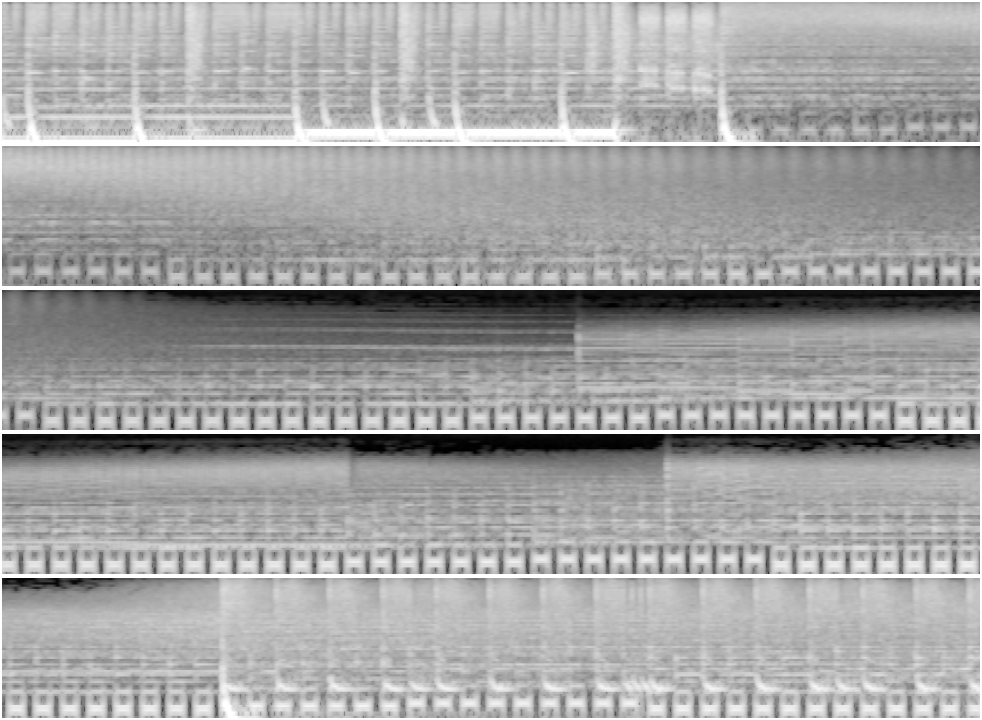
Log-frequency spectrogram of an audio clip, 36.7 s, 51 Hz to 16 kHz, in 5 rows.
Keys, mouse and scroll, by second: 0.0-0.2 typing, 1.0 click, 1.8 Tab, 2.3 click, 4.5-6.0 typing, 6.7 click, 9.5-11.0 typing, 11.2 Return, 12.0 click, 14.2 right click, 14.6 F10, 15.2-16.5 drag, 15.7-17.3 typing, 18.1-19.9 drag, 20.5-22.2 typing, 22.6 click, 26.4 Tab, 26.4 F10, 26.5 right click, 27.2 click, 27.8-29.3 typing, 30.0 click, 32.4 shift+0, 32.9 Return, 33.8-35.8 drag, 35.8 right click.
